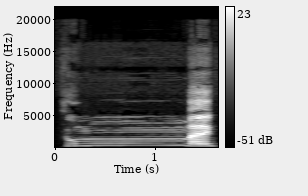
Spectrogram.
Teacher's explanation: Mim ada syaddah. Okay, dengungkan. Jangan tinggalkan dia.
